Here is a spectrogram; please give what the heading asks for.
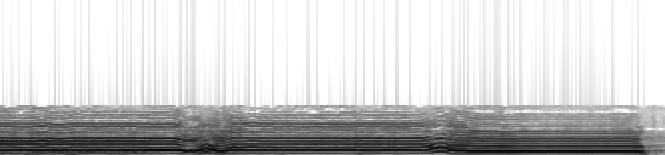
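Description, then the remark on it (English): Tarzan's loud jungle yell like a bull ape: one long, sustained, high-pitched call broken by two quick yodeling warbles, held for about five seconds before it abruptly stops. “Tarzan, why you make screams like bull ape?”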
